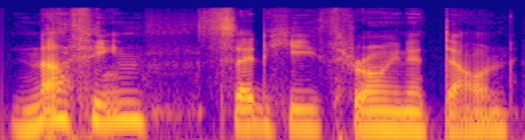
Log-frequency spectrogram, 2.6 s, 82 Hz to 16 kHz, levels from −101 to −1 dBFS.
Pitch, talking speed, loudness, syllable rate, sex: 135 Hz, 135 wpm, -21 LUFS, 3.5 syllables/s, male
